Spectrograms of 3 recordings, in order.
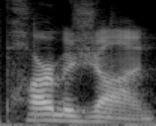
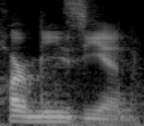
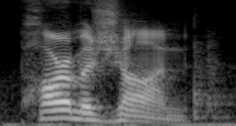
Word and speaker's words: Parmesan: It's it No, it's pronounced parmesan. Treasure panda, not parmesian. No, parmesan.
